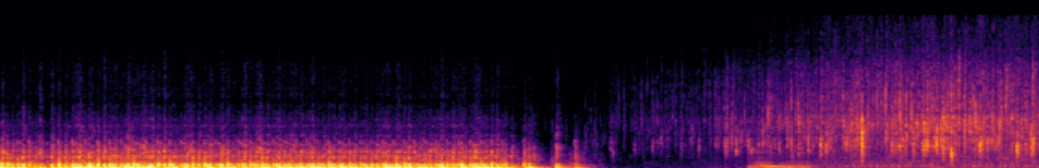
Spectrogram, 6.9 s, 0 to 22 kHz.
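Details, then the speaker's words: 1978 Evinrude 115hp outboard: low, lumpy drone at idle with uneven beat before cutting out; runs but seems to fight itself, owner suspects timing off, unconfirmed. "almost sounds like the timings off and so it runs but it's almost like it's fighting [Music] itself"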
